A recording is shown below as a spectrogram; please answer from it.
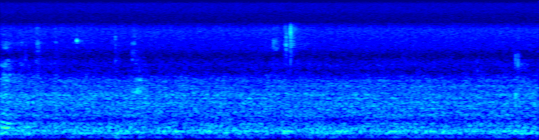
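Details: Only a low, even hum and muffled ambient noise throughout, quiet and without any barking or other animal voice.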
